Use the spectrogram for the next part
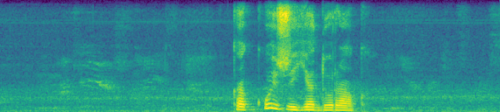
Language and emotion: Russian, neutral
